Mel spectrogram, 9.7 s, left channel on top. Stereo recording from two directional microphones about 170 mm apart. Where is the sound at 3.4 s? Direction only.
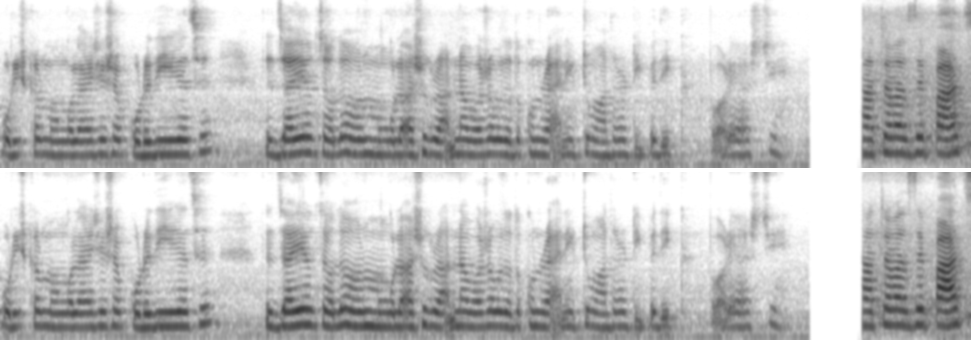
35° right (ahead or behind); by 9.6 s 15° right (ahead or behind).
